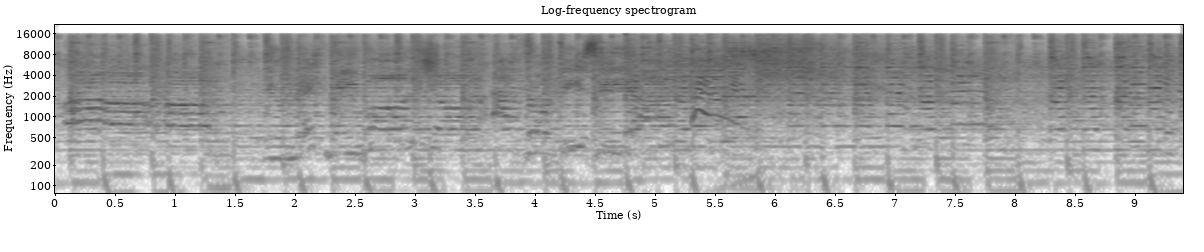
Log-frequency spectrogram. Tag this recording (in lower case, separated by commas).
music, music of asia, singing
